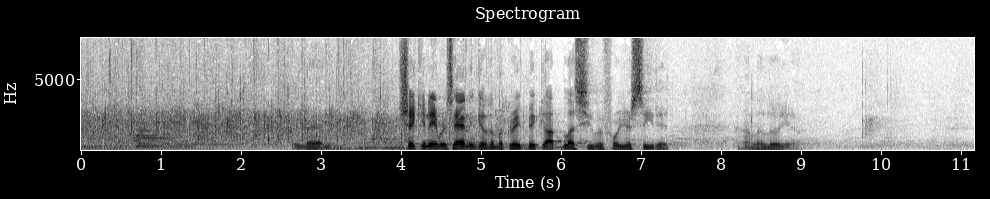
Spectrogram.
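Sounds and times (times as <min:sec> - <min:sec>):
held instrumental tones: 0:00.0 - 0:04.8
church congregation clapping in praise during a service: 0:00.0 - 0:06.6
speech: 0:02.7 - 0:03.4, 0:04.0 - 0:07.5, 0:08.2 - 0:09.1.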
